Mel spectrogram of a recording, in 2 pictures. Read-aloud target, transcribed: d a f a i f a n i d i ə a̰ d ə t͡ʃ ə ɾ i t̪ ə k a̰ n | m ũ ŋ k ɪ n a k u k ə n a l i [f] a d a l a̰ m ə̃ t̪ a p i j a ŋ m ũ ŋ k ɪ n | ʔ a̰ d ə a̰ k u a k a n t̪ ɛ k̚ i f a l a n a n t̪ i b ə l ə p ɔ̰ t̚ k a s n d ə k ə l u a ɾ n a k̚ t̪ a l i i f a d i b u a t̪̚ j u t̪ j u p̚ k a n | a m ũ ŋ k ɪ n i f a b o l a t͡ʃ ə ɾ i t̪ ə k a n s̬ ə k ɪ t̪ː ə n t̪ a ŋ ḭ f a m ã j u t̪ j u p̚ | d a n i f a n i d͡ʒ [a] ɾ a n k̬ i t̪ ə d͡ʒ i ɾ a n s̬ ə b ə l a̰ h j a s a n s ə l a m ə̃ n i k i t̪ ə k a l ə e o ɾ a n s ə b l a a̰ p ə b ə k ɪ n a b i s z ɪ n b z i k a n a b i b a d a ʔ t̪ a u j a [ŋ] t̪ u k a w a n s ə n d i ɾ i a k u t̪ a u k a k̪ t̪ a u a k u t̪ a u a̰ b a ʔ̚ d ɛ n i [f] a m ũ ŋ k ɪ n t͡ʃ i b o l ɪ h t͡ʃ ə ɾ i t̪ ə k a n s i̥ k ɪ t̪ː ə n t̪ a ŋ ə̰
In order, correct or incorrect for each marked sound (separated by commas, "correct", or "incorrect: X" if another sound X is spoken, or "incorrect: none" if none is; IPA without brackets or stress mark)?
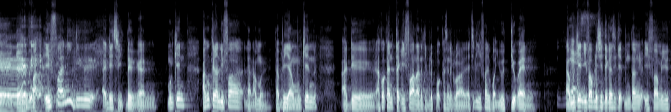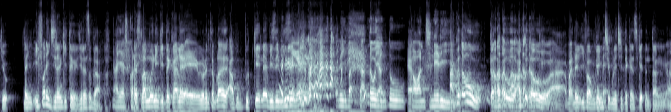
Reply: correct, incorrect: i, correct, correct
